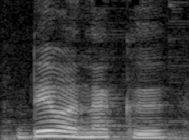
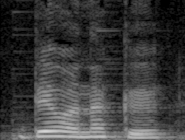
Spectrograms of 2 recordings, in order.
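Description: No difference in how they are said.

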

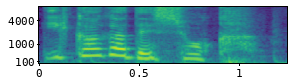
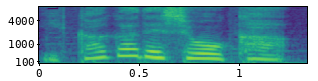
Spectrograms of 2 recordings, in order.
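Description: First: The voice is tense and stiff throughout. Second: The ending grows stronger and stronger.

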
